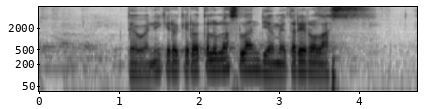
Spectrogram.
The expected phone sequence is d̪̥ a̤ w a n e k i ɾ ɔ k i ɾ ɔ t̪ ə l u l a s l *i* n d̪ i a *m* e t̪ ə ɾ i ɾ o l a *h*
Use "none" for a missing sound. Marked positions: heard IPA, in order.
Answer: a, m, s

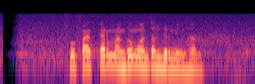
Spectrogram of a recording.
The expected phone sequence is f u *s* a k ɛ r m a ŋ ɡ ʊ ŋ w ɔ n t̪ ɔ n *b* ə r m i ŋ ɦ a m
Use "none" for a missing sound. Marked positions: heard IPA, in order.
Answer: f, b

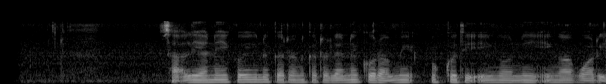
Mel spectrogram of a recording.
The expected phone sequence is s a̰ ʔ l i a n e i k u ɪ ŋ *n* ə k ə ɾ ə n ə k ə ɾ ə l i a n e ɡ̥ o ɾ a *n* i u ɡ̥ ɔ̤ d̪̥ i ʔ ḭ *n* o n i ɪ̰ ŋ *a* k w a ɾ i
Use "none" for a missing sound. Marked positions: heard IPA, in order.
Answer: n, m, ŋ, a

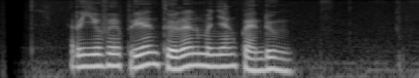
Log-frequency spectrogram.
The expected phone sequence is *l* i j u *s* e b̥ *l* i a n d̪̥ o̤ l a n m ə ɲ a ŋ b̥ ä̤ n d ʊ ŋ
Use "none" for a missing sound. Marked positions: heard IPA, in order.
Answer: r, f, ɾ

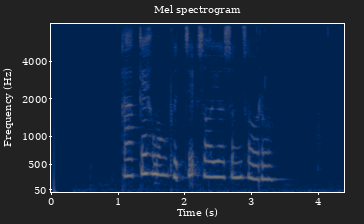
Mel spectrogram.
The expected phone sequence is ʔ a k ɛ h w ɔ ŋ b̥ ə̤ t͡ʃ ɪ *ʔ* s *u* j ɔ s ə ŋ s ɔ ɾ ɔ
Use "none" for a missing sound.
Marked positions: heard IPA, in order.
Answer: ʔ, ɔ

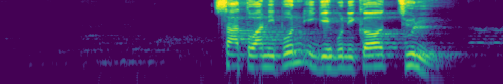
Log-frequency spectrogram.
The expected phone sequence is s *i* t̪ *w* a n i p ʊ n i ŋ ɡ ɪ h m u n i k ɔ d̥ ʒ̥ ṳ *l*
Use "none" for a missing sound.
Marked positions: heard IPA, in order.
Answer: a, w, l

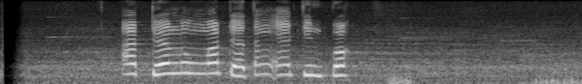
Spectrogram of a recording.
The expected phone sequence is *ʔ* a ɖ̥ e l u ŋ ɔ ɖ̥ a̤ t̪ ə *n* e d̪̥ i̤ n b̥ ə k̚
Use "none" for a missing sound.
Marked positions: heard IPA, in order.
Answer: ʔ, ŋ

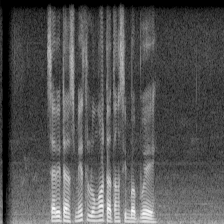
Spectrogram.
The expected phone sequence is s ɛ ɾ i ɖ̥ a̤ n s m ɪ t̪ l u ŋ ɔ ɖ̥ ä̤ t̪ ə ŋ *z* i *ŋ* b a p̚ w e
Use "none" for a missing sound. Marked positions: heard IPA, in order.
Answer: s, m

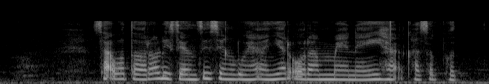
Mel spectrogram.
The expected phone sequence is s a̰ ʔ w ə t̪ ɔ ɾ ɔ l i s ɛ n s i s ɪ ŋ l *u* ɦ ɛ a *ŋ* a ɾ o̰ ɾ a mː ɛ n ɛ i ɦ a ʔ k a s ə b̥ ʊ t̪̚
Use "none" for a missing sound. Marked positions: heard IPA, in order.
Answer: u, ɲ

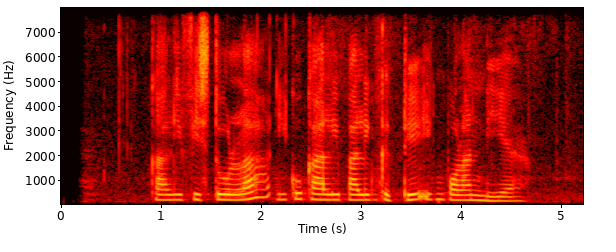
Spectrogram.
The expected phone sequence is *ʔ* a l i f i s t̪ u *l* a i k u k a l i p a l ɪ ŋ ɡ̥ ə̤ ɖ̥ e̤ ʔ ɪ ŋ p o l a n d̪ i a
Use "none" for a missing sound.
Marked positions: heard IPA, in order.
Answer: k, l

